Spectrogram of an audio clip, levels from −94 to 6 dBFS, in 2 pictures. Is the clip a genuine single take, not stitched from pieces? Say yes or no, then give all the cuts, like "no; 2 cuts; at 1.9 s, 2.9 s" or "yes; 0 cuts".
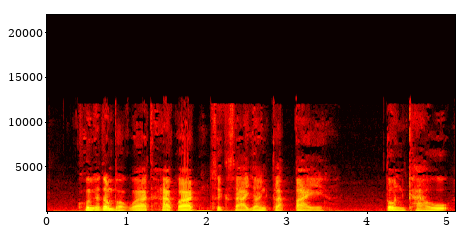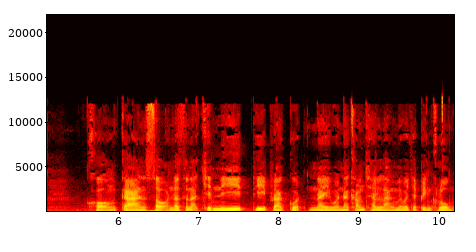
no; 1 cut; at 7.6 s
